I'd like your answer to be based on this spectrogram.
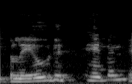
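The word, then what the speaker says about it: Blüdhaven: Which most people call it Bloodhaven because it sounds cool, but it's actually Bloodhaven.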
